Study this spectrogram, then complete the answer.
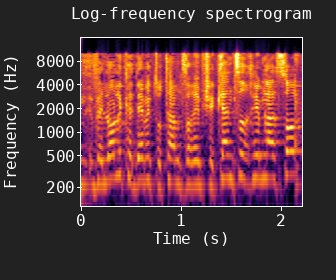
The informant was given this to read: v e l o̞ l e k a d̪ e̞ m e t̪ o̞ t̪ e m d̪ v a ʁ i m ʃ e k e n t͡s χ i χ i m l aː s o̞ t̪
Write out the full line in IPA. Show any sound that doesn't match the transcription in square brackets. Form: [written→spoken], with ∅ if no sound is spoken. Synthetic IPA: v e l o̞ l e k a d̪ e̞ m e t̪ o̞ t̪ [e→a] m d̪ v a ʁ i m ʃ e k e n t͡s [χ→ʁ] i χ i m l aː s o̞ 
